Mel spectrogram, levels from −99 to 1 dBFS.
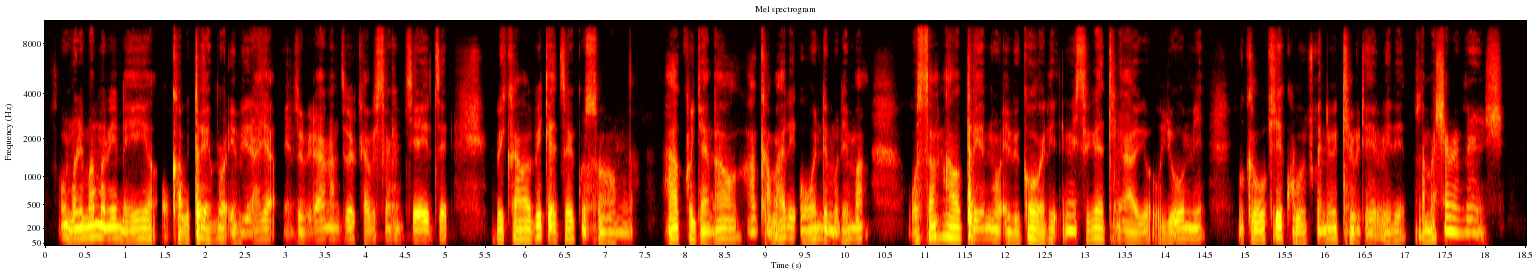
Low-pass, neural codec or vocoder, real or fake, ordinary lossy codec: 9.9 kHz; codec, 24 kHz, 1 kbps, SNAC; fake; MP3, 96 kbps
